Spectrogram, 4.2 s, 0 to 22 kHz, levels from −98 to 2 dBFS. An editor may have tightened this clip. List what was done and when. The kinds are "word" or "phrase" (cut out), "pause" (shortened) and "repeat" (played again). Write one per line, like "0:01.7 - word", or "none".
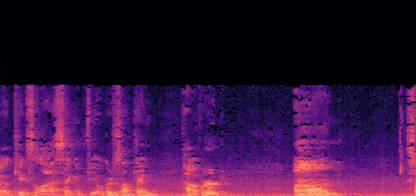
0:01.0 - word
0:01.8 - word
